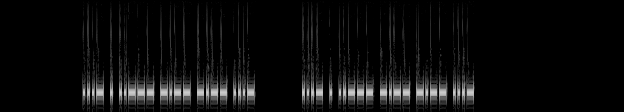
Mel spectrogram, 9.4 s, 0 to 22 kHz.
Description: Morse code, heard as a keyed tone, about 36 wpm, 700 Hz. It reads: VE2YYV VE2YYV
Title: DXCC-100 Call Signs - 6 Characters - Repeated 2x - 35wpm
